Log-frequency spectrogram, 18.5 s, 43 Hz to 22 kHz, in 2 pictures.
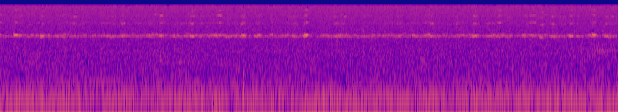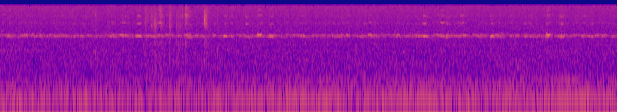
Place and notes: soirée chez kakouc le tisaneur au bout du monde
Reunion, 3 October 2010, 12:30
